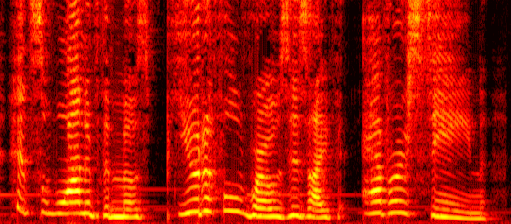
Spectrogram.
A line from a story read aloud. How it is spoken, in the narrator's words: cried Maya with delight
